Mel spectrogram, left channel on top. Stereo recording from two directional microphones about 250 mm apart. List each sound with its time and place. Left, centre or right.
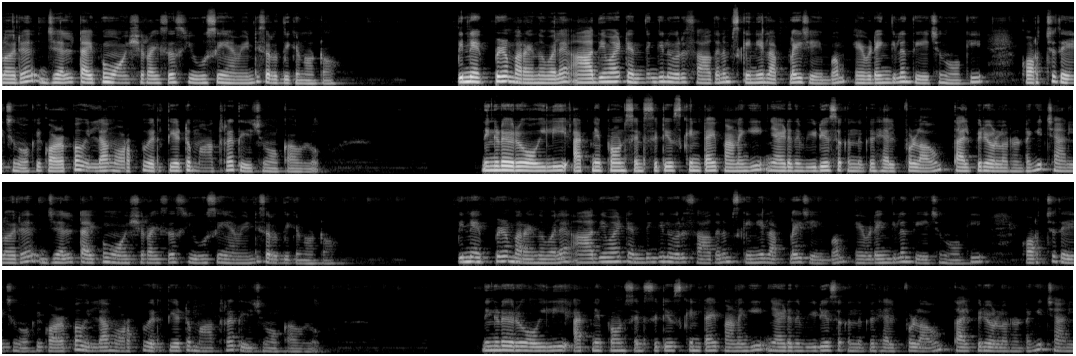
0.0 s speech: left
4.5 s speech: left
15.5 s speech: left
